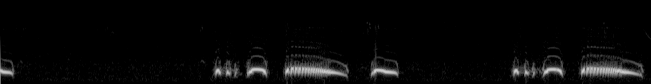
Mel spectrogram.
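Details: Spotted dove of Phrae with a small, fierce voice, singing a repeated phrase: a fast stutter of short notes, a brief coo, then a long, descending drawn-out coo, given twice with a quiet pause between.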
